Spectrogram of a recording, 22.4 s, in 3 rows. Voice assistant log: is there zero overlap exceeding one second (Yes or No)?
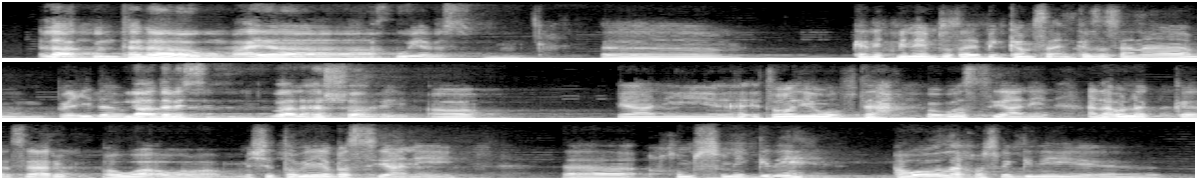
Yes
